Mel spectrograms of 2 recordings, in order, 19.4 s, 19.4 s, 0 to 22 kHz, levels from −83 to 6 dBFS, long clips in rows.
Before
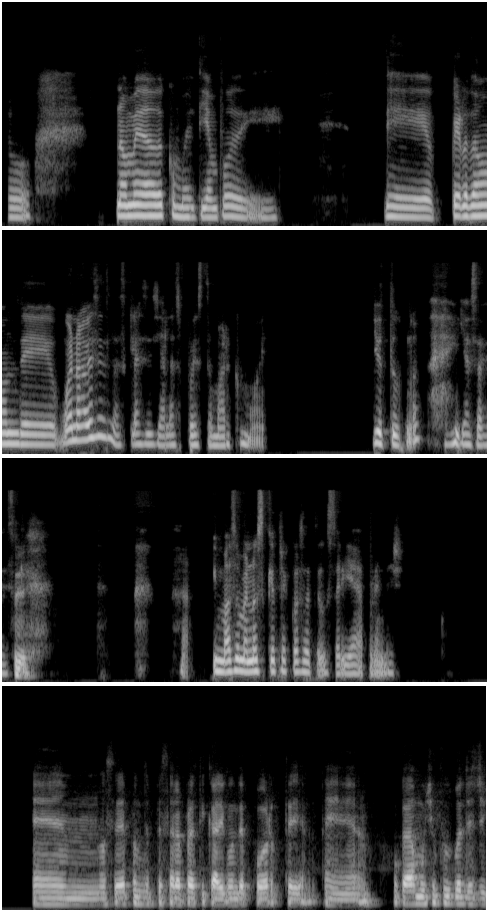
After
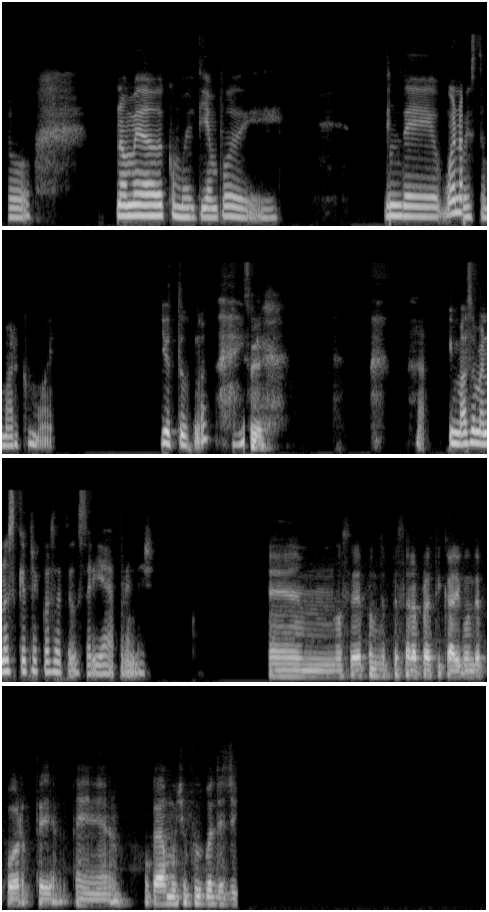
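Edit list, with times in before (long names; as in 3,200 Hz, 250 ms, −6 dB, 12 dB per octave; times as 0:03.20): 0:03.88–0:04.90: remove
0:05.62–0:06.72: remove
0:09.39–0:09.76: remove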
